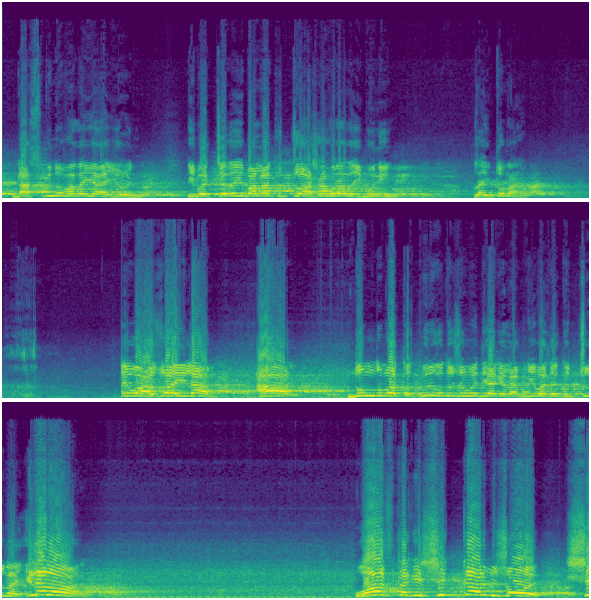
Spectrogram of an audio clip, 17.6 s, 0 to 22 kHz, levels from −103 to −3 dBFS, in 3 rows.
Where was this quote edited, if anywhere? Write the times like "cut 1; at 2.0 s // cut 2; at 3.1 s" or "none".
cut 1; at 7.1 s

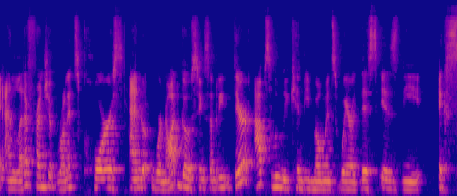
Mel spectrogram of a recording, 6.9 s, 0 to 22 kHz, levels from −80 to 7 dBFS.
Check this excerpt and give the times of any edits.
cut 1; at 1.9 s

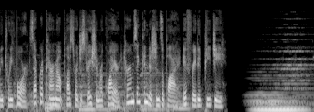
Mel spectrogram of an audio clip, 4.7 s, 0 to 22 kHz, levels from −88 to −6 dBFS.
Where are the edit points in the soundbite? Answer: cut 1; at 3.5 s

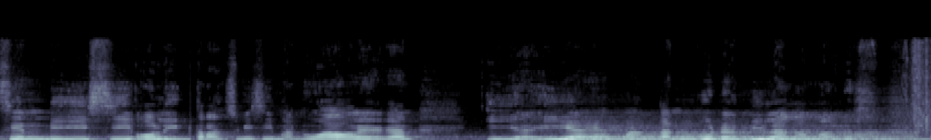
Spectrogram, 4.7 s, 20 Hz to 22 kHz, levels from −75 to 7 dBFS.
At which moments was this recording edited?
cut 1; at 0.9 s

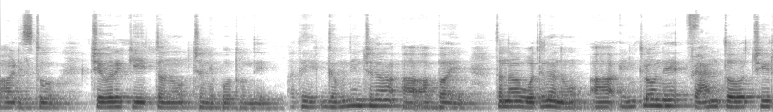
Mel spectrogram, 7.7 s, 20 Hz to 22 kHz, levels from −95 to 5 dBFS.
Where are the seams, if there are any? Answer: cut 1; at 2.8 s

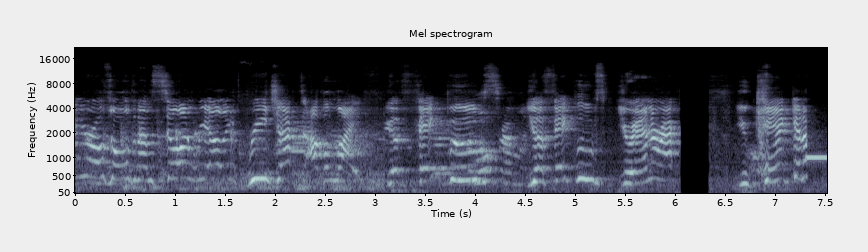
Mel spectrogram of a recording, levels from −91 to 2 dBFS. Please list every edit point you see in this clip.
cut 1; at 1.6 s // cut 2; at 3.1 s

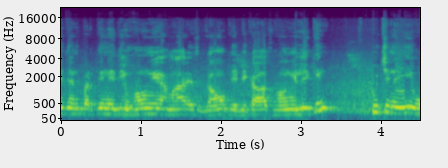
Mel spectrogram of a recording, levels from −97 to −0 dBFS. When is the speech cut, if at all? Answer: cut 1; at 2.9 s

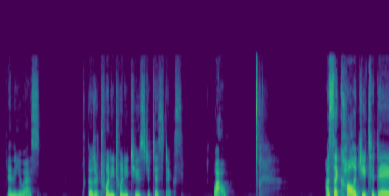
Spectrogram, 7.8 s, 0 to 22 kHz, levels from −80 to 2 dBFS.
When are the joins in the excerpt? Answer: none

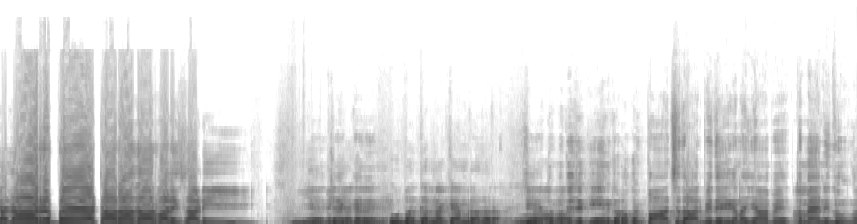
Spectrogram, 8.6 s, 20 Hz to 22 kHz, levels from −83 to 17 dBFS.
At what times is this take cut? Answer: cut 1; at 2.9 s

